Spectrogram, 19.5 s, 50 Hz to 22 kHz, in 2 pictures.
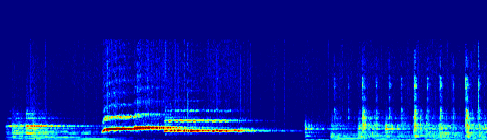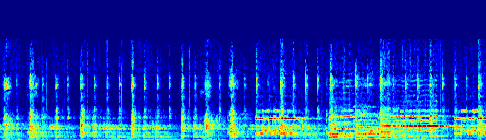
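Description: A sixties-style orchestral instrumental from a 1968 45 rpm record plays loud and alone, opening with a lone whistled melody over soft chords before a full band with heavy bass, drums and bright melodic lines comes in.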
